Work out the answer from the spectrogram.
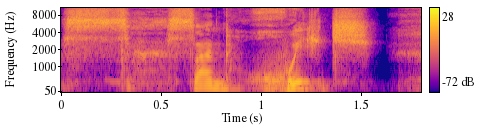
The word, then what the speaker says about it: sandwich: Because some people will drop the D in sandwich. Sandwich. It'd be like an M. Sandwich. But sandwich, you will hear some people say sandwiches. But I don't. Sandwich. It's like a M sound in the middle.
